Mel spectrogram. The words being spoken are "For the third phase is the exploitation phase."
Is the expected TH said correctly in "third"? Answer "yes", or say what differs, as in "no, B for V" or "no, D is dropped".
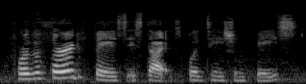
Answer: yes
